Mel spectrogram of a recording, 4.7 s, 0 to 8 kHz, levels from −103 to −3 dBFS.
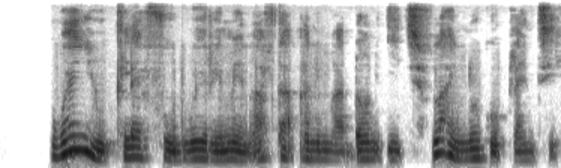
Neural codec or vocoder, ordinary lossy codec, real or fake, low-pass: none; none; real; 7.2 kHz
